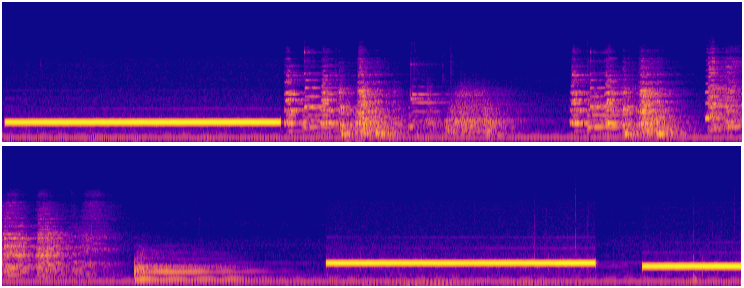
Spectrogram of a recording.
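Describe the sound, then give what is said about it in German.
Steady pure sine test tones from a tone generator in a pitch-recognition exercise: one sustained tone alone, then a short music passage and a decaying gong, then two more steady tones separated by a brief gap. “Für die Erzeugung der Töne benutzten wir bis jetzt den Tongenerator.”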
